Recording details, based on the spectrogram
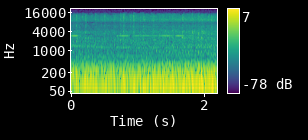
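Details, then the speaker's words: Car's muffler ripped off after falling off several times before: deep, loud, raspy idle rumble as the exhaust blares without the muffler, before a DIY can-and-strap repair. "So today I'm going to be fixing my exhaust leak. It had got ripped off. It has fell off a few times in the past. I'm not super great at staying on the road. You can hear how loud it is."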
